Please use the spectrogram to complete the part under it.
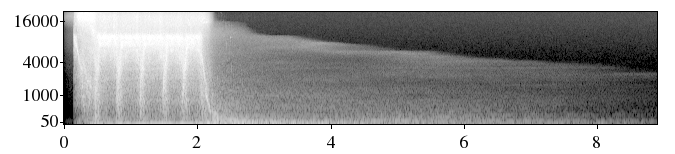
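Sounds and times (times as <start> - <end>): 
laser sound: 0.2 - 2.5.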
